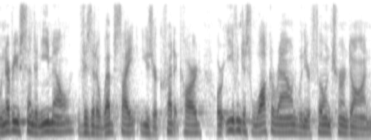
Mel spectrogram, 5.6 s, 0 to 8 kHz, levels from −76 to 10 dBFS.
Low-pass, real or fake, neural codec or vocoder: 7.2 kHz; real; none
